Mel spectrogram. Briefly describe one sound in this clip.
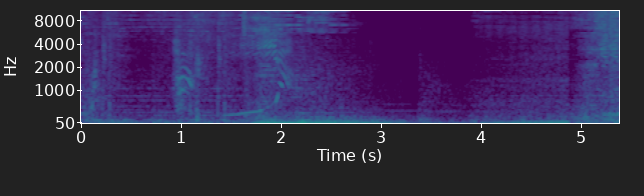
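Magic spell effects whoosh and chime in a battle video game.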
